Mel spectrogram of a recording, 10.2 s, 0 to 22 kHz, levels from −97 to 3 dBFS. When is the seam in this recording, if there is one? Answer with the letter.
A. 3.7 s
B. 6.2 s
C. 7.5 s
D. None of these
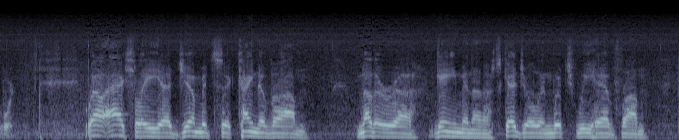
C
